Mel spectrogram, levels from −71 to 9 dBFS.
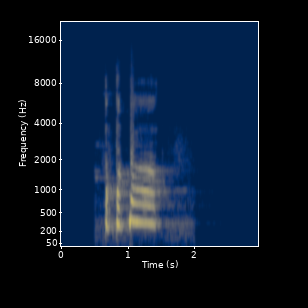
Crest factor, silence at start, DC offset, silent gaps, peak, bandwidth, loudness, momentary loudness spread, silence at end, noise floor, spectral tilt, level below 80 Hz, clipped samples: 20 dB; 0.65 s; under 0.1%; none; 0 dBFS; 10 kHz; -17 LUFS; 9 LU; 1.45 s; -85 dBFS; -4 dB/octave; -70 dBFS; under 0.1%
